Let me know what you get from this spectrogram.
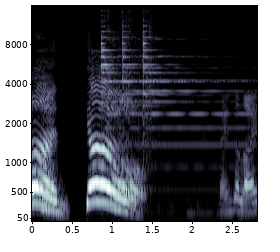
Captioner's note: bell ringing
